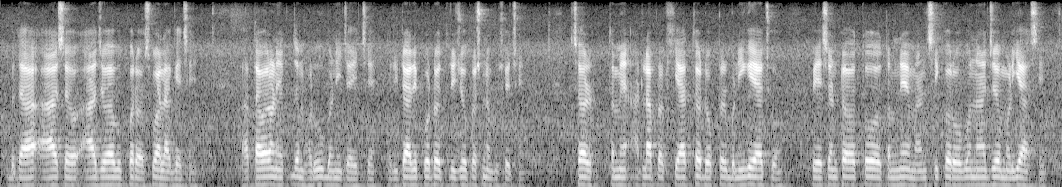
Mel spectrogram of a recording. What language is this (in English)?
Gujarati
